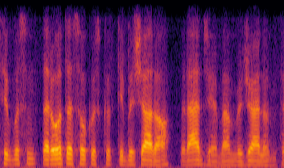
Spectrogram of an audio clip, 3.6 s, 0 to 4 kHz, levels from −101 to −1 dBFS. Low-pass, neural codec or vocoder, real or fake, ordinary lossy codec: 3.6 kHz; codec, 16 kHz, 0.2 kbps, FocalCodec; fake; Opus, 32 kbps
